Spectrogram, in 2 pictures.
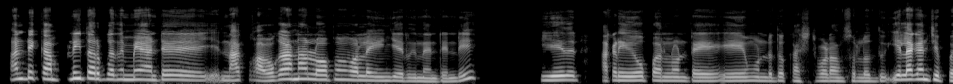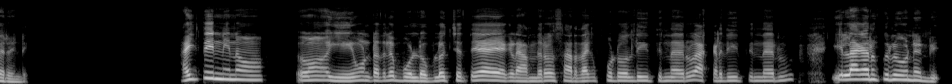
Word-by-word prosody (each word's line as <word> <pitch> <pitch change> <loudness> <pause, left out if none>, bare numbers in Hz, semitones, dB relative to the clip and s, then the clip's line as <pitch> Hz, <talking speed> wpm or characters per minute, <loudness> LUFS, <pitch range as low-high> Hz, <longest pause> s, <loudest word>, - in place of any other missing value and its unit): అంటే 265 +4 +3
కంపెనీ 235 +3 +3
తరపు 255 -3 +3
కదా! 225 0 0
మే 220 - +4
అంటే, 210 +2 -1 0.6
నాకు 200 +2 0
అవగాహన 240 +8 +4 0.2
లోపం 220 +1 +1
వల్ల 195 -1 +1
ఏం 175 - -4
జరిగిందంటే 150 -4 -4
అండి, 180 - -3 0.9
"ఏదోటి 200 0 +1 0.2
అక్కడేవో 185 -1 +1
పనులుంటాయి. 170 -2 -1 0.3
ఏం 170 0 -1
ఉండదు, 165 +1 -5
కష్టపడవసర్లొద్దు, 160 0 -6 0.2
ఇలాగని 230 0 +6
చెప్పారండి." 145 - -4 1.6
అయితే 235 +7 +4
నేను 225 -1 +2 0.7
ఆహ్, 200 -1 -2 0.2
ఏముంటదిలే 180 +2 -2
బోల్డు 165 -2 +1
డబ్బులొచ్చేత్తయి. 180 +5 -1
అయ్ 185 - +6
అక్కడ 165 -1 -3
అందరూ 160 +3 -2
సరదాగా 160 0 -3
ఫోటో‌లు 175 -2 -2
దిగుతున్నారు. 170 +1 -3
అక్కడ 165 -2 -7
దిగుతున్నారు. 175 +2 -6 0.5
ఇలాగ 230 +1 +7
అనుకునేవాడ్నండి. 210 -9 0
180 Hz, 115 wpm, -20 LUFS, 165-215 Hz, 1.6 s, ఇలాగ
